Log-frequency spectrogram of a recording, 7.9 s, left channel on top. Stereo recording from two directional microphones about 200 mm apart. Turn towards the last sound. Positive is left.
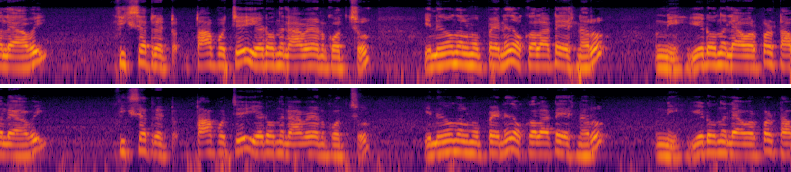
turn(degrees=20)  # may be behind; listen again after turning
